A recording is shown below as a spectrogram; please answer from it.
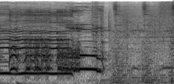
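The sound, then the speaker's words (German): A rooster crows at night in a village, a single loud, sustained, tonal call that holds steady and then cuts off, followed by quieter background noise. “Die ungewohnten Geräusche aus dem Wald regen den Hahn im Dorf der Gallier erneut mitten in der Nacht zu stimmlichen Höchstleistungen an.”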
